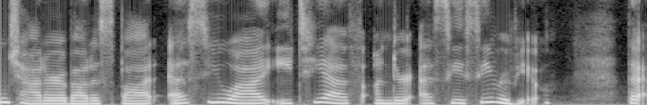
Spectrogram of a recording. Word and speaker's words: SUI: On paper, SUI pronounced SUI is a layer 1 blockchain platform launched in May 2023 by a company called Miston Labs.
